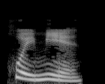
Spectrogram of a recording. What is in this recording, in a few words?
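"会面" Mandarin Chinese; chinese-flashcards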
